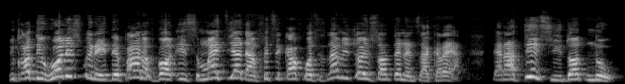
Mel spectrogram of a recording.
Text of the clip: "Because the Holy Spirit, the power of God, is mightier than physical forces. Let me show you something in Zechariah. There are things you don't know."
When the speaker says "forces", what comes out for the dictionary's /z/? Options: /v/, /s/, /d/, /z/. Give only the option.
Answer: /s/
